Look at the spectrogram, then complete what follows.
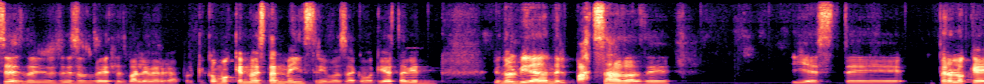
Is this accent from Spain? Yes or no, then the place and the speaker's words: no; Mexico; Digo, que a nosotros como mexicanos nos vale 2 kilos de riata, ¿no?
